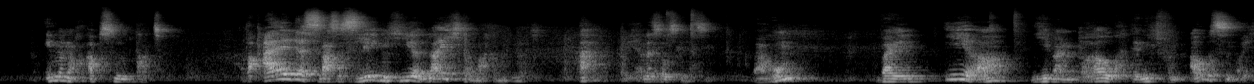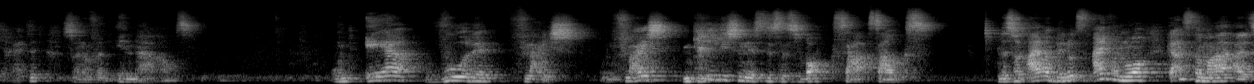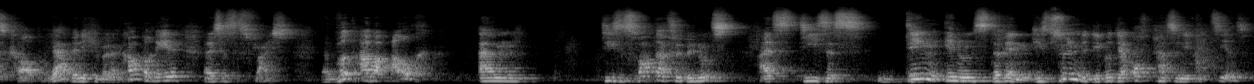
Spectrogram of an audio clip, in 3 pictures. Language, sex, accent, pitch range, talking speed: German, male, German, 145-215 Hz, 145 wpm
